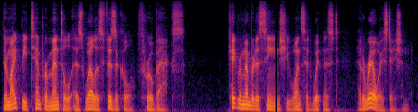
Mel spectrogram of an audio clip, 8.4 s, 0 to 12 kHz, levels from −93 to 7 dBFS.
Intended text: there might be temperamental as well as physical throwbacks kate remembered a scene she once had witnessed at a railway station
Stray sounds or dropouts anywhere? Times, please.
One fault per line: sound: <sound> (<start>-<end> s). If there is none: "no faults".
sound: dropout (5.5-5.5 s)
